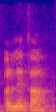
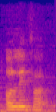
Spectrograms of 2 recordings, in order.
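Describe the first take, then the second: First: The name ends with an 'er' sound. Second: The same.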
